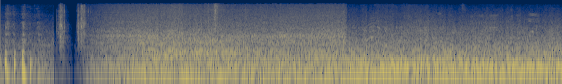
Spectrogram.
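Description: Traffic rumbles steadily along a busy city street.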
